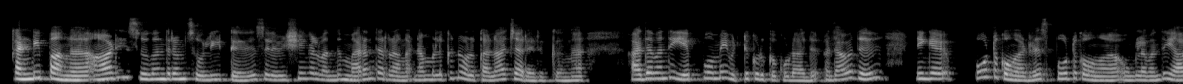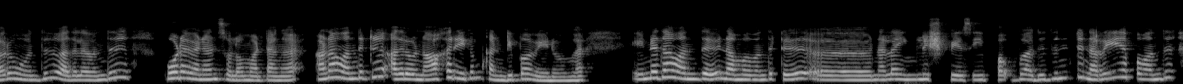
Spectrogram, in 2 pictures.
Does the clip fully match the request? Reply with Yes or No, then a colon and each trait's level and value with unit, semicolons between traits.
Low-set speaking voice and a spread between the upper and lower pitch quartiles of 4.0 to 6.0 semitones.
No: high, 235 Hz; average, 4.3 semitones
